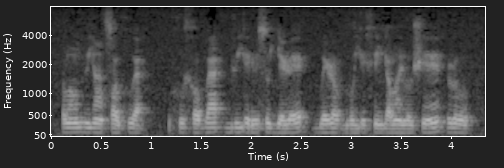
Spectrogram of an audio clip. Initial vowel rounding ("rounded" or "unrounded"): rounded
